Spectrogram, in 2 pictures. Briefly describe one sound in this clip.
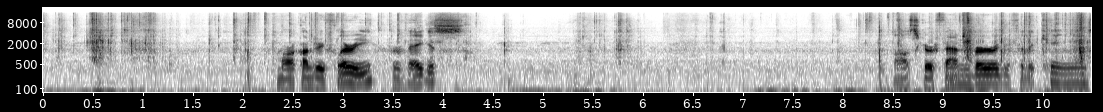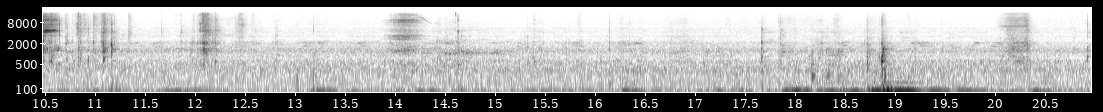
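Trading cards rustle and slide as they are handled.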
